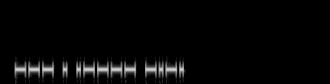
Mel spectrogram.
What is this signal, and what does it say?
Morse code, heard as a keyed tone, about 36 wpm, 700 Hz. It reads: OE1C
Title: DXCC-100 Call Signs - 4 Characters - Repeated 3x - 35wpm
